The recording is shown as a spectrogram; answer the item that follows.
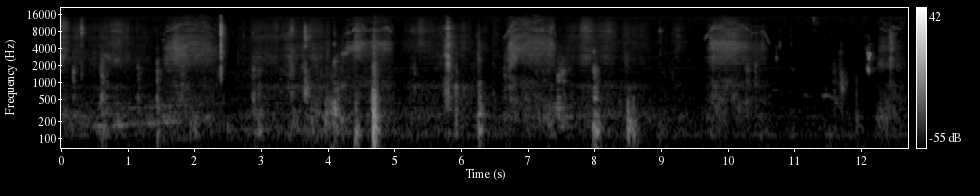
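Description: Near silence: slow, faint breathing every few seconds, with a few soft scattered clicks and taps, the loudest about four and a half seconds in.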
